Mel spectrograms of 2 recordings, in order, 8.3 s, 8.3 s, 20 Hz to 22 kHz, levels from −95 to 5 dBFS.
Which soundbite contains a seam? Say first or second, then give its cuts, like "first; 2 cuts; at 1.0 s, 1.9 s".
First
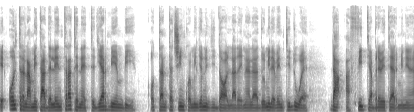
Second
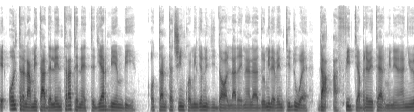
second; 1 cut; at 6.2 s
